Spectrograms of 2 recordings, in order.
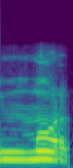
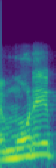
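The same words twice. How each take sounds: First: MORE as one syllable, "mor"; correct English pronunciation. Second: MORE said as Spanish "mo-re"; read as spelled. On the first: Teacher models for students, MORE pronounced "mor" with silent E. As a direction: drop the final E in MORE, end on the R. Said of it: "se pronuncia así more". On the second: Teacher reads the spelling to students, MORE with Spanish final E. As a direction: sound the final E in MORE, two syllables. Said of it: "Se escribiría more". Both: Shown as a demonstration.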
